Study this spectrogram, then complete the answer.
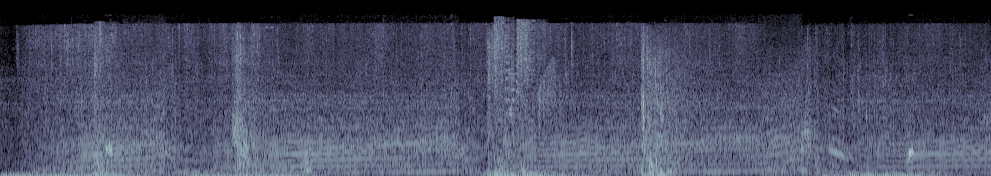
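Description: A vehicle driven in the Fortnite video game, a steady engine drone whose pitch rises and falls with repeated gear-shift-like sweeps and bumps, fairly close, a voice occasionally heard underneath.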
